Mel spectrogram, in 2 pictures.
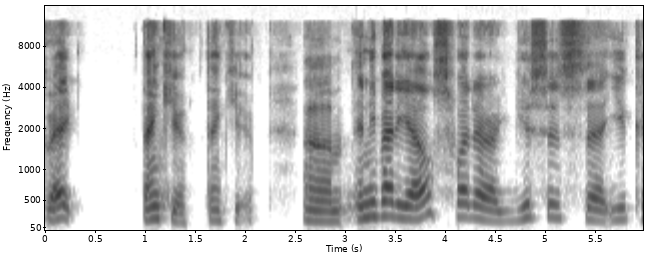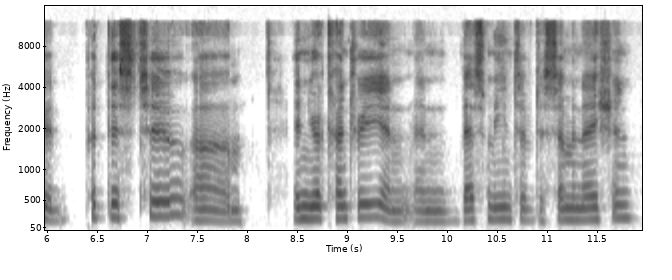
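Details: Adult woman speaking; Normal voice.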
